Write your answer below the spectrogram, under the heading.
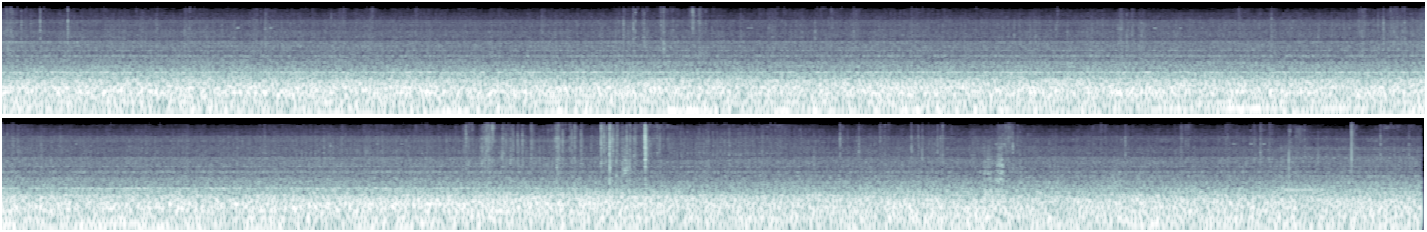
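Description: Jet airliner engines at takeoff thrust, heard from inside the cabin over the wing: a loud, steady low rumble through the takeoff roll and the lift-off into the climb.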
